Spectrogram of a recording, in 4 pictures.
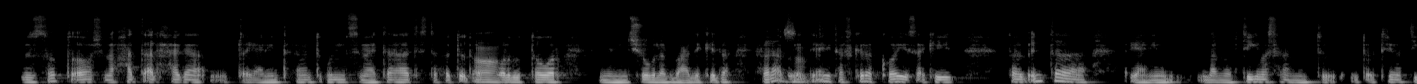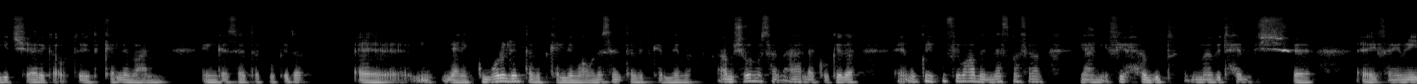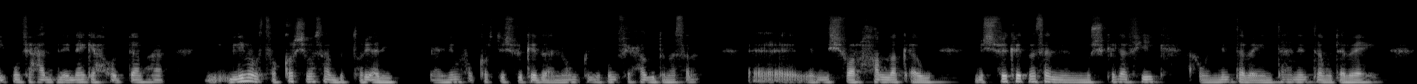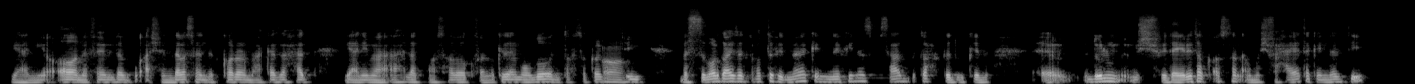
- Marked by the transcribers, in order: none
- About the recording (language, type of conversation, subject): Arabic, advice, عرض الإنجازات بدون تباهٍ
